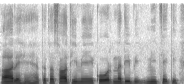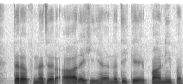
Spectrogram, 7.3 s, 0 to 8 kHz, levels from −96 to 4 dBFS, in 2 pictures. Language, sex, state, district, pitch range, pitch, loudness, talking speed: Hindi, male, Chhattisgarh, Sukma, 125-140 Hz, 130 Hz, -20 LUFS, 195 wpm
